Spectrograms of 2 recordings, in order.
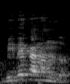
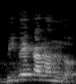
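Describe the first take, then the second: No difference in how they are said.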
